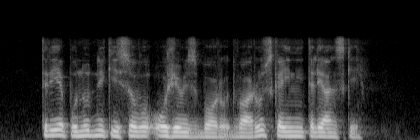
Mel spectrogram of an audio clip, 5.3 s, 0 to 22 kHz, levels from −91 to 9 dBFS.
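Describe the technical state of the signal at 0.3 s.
At 0.3 s you're inside a stretch of AMR comfort noise running from 0.0 to 0.53 s. The phone sent no speech frames, so the receiver plays smooth synthetic noise instead of the real background.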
